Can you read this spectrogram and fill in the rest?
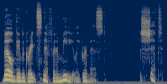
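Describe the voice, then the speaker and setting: Expressive woman reading fiction aloud. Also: sits low, fast talker, no room sound, clean studio sound. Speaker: audiobook narrator. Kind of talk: scripted fiction narration with character voices.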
